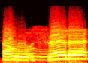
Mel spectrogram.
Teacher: رائے ساکن سے پہلے زبر ہے جس کی وجہ سے را کو تفخیم کے ساتھ پڑھا گیا ہے۔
